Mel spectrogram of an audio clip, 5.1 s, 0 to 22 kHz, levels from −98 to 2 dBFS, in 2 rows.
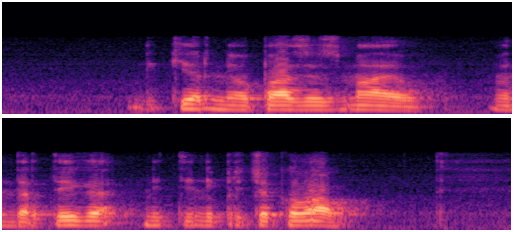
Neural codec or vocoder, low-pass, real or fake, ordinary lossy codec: vocoder, 44.1 kHz, 128 mel bands, Pupu-Vocoder; 7.2 kHz; fake; none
